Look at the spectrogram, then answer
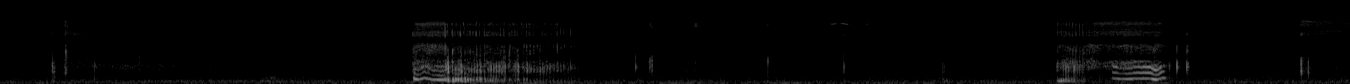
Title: snoring is my superpower. #google #pug #snoring #funnyvideo #blackpug #doglovers #puglife #cute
